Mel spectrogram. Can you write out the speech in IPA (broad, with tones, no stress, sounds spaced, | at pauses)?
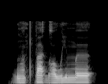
ɡ ɔ̃˨ t p a˧ ɡ ɔ˨ w i˧ m ə˧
